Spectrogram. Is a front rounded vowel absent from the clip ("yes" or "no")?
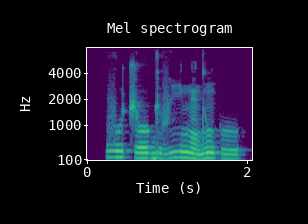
yes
